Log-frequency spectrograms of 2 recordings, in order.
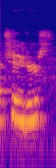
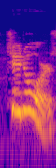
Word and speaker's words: Tudor's: Well, according to President Obama, Tudor's is pronounced Tudors. Who remembers that when he was here visiting? It was really funny to us because it's actually Tudor's biscuits.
